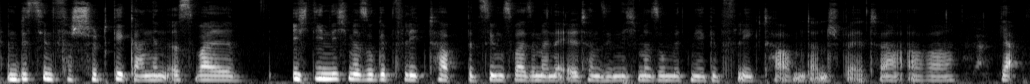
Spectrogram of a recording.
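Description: A woman musician answering interview questions in a relaxed, thoughtful way, pausing often with fillers and restarting her sentences. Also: low-pitched. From Germany. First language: Polish.

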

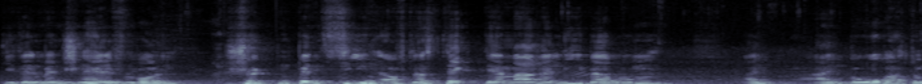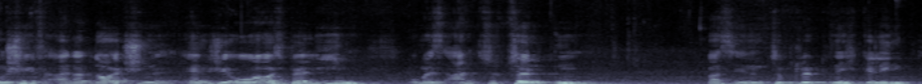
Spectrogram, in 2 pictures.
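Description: A man delivering a political speech at a protest rally in an emphatic, accusatory, declamatory way with deliberate phrasing. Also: high-pitched, a little mellow. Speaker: activist doctor speaking at a protest rally. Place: outdoor rally. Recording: distant outdoor mic with clear noise.

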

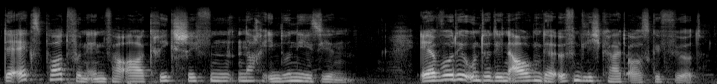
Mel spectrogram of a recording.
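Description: A man's voice: a little high, big pitch swings, normal speed, a bit bright. A man reads a scripted magazine report as a radio presenter.

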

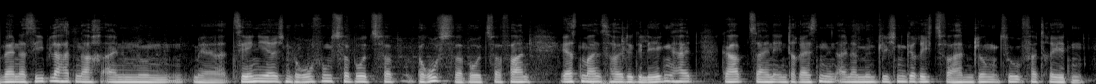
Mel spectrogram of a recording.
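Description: Male radio news presenter, mellow and fairly monotone, informal community-station delivery. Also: medium pitch.

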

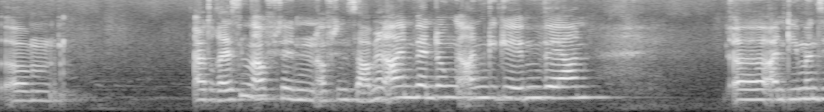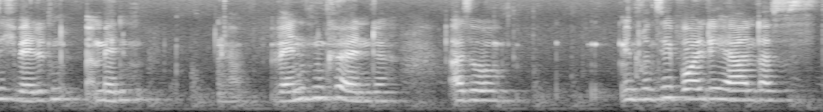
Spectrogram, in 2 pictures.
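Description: A woman speaking as a campaign spokesperson in an interview, giving detailed, factual answers with hesitations and self-corrections. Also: fairly high pitch. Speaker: activist spokesperson being interviewed. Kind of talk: spontaneous explanatory interview answers.

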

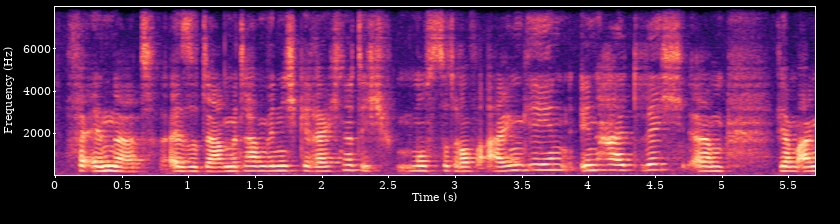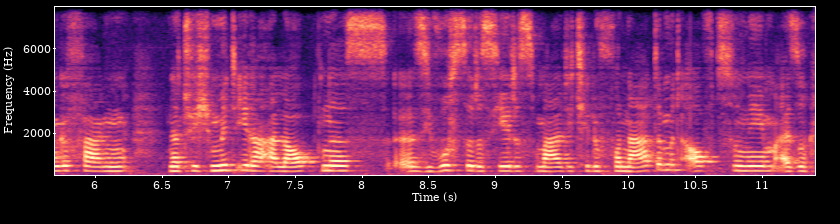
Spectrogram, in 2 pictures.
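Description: Woman answering questions, clearly noisy live recording. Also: medium pitch, a bit bright. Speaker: film director at an audience Q&A. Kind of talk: spontaneous interview answers. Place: film festival screening venue.

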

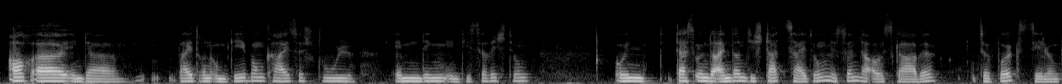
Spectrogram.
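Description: A man explaining things informally on the radio, halting, with many hesitations and self-corrections. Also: mid-range voice, mellow. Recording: muffled dull 1980s radio recording.

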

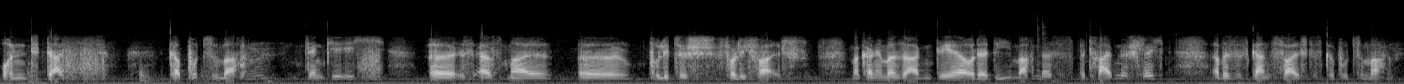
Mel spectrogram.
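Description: Very low, husky man in interview. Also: steady tone, unhurried, highs cut off. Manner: sardonic, colloquial, tag questions. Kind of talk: casual explanatory interview talk.

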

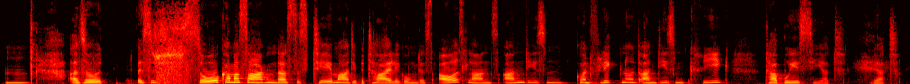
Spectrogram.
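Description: A woman's voice: medium pitch, steady tone, slow. A woman interviewing conversationally in a radio studio as the presenter.

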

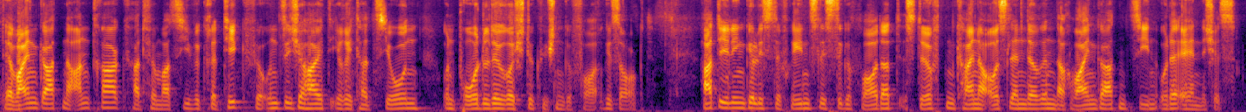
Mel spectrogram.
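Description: A man's voice: mid-range voice, steady tone, normal speed. A man working as a radio news presenter, reading a scripted report.

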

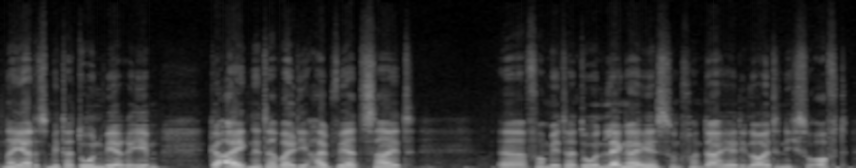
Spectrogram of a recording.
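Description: A man taking part in a panel discussion, setting out arguments in a measured way. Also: medium pitch, a bit bright, smooth. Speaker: discussion participant.

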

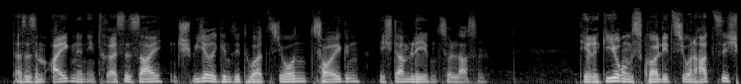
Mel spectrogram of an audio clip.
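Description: A man reads a scripted radio news bulletin. His voice sits at an average pitch, and the studio sound is dry, with very little room in it. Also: dry recording. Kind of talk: scripted news reading with some ad-libbing.

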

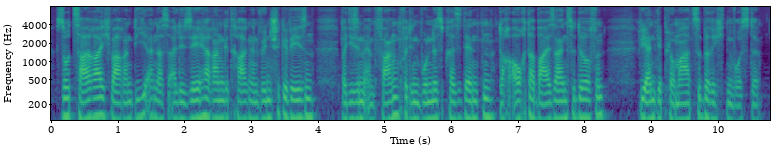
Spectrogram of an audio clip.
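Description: Low-voiced man reading scripted radio commentary. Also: a little mellow. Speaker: radio presenter.

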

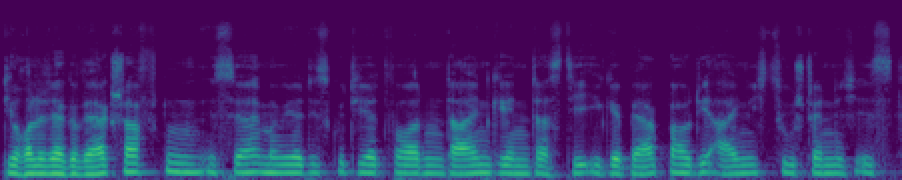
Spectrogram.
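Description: A man's voice: mid-range voice, little pitch movement, fast talker, mellow. A man working as a radio host, asking questions in an informal local interview.

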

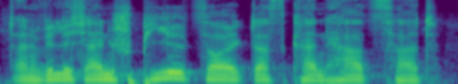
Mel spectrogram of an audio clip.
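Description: A man's voice: on the low side, moderate pace, dry recording. A man reading aloud a written newspaper review as a quoted text. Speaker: reader of quoted articles.

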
